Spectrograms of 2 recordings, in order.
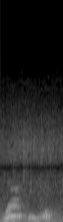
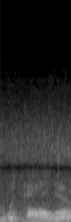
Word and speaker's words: Rapala: we'll start there uh the actual way to pronounce this if you call the company is rapola but everybody calls it a Rapala or Rapala whatever um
